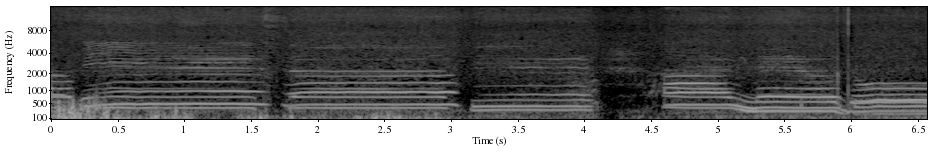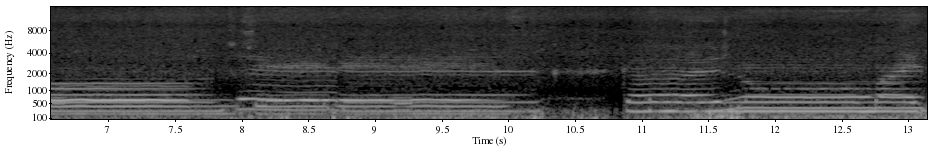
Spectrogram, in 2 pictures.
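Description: A female voice singing a slow melody unaccompanied, holding long notes and pausing briefly between phrases, with a steady low rumble underneath.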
